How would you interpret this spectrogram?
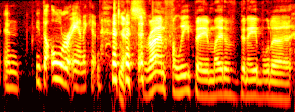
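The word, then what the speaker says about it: Phillippe: and Ryan Phillips hey I always say his name wrong is it Phillip a or Felipe or I'll go Thalia pronounced Philippe Philippe okay so both of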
